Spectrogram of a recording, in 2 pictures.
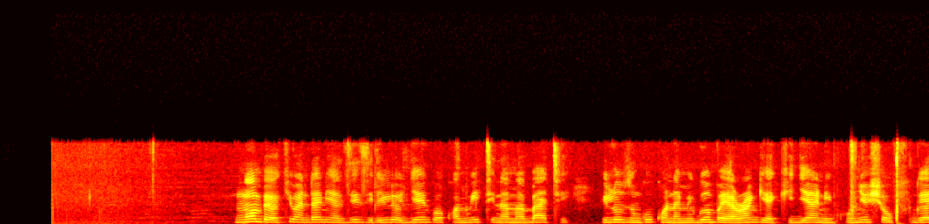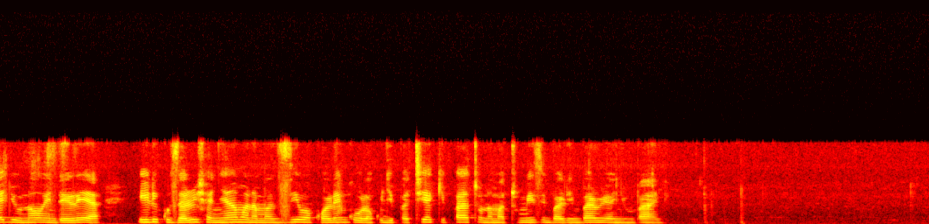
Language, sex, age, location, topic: Swahili, female, 25-35, Dar es Salaam, agriculture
